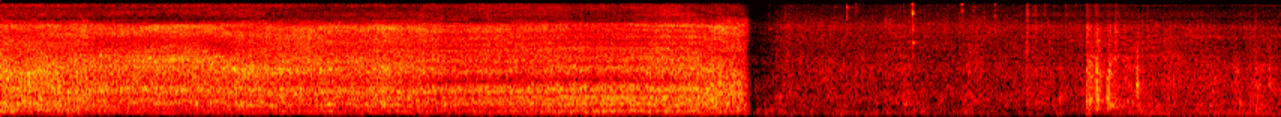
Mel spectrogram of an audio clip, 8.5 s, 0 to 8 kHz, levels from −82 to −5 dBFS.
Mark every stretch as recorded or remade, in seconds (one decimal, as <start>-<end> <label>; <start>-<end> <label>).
0.0-2.8 remade; 2.8-6.8 recorded; 6.8-8.5 remade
